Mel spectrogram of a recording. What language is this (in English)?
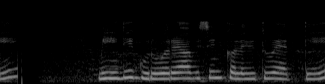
Sinhala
